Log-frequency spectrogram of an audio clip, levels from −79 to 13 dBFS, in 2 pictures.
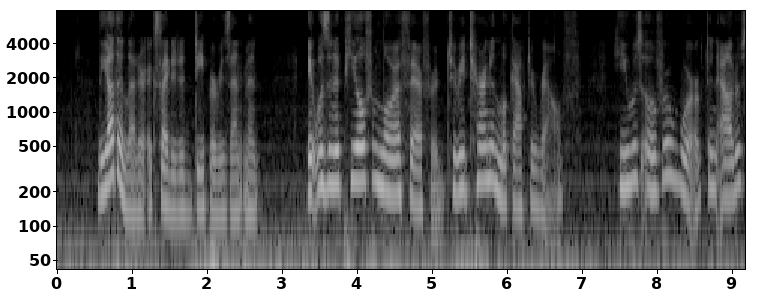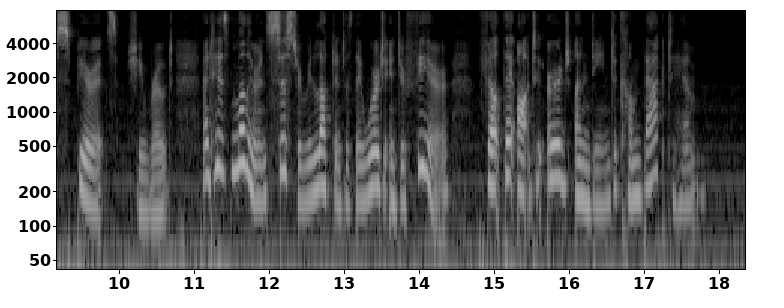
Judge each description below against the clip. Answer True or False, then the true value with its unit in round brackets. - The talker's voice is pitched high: True (195 Hz)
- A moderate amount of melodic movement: False (6.3 semitones)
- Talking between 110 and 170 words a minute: True (165 wpm)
